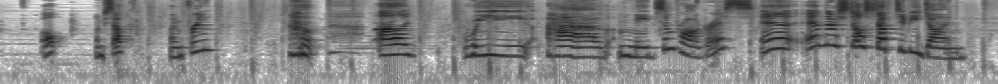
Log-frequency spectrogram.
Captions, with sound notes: Oop- I'm stuck. I'm free. [Laughs] Uh, we have made some progress, and there's still stuff to be done.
